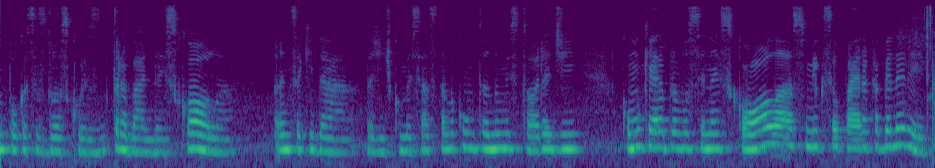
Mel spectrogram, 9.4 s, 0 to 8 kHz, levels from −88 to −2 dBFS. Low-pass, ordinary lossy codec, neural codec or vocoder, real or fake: 7.2 kHz; none; none; real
